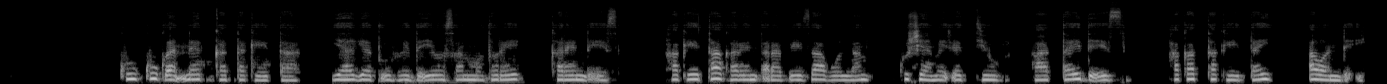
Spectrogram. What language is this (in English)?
Wolaytta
